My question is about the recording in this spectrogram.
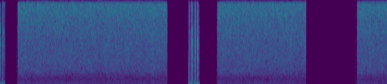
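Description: Static-like hiss sound effect for a logo animation, switched on and off abruptly: a stretch of about two seconds, a brief blip, about a second more, and a short burst near the end, with dead silence between.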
